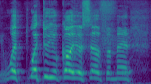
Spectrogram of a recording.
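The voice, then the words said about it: Bad put-on French accent. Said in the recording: “That's my terrible French accent. ... It doesn't sound French.”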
